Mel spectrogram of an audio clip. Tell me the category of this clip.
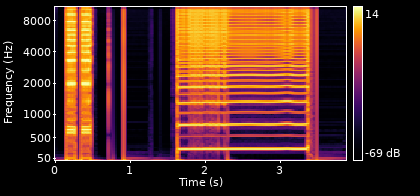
Sound effects > Electronic / Design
